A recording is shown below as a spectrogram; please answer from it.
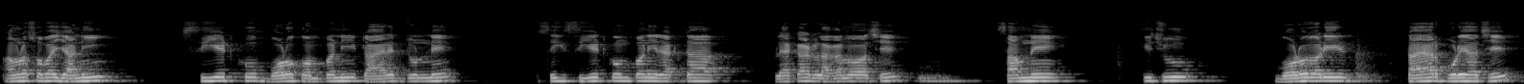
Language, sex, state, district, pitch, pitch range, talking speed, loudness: Bengali, male, West Bengal, Paschim Medinipur, 160 Hz, 150-165 Hz, 100 wpm, -23 LUFS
